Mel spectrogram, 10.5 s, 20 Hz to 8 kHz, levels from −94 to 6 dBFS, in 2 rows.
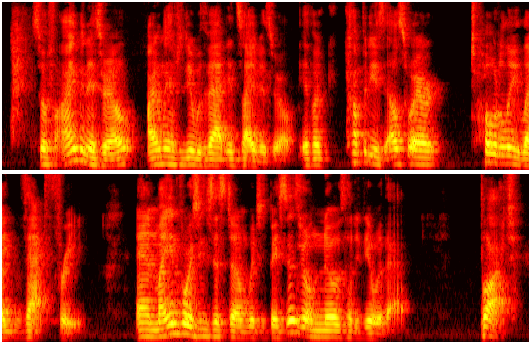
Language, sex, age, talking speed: English, male, 40-59, 215 wpm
